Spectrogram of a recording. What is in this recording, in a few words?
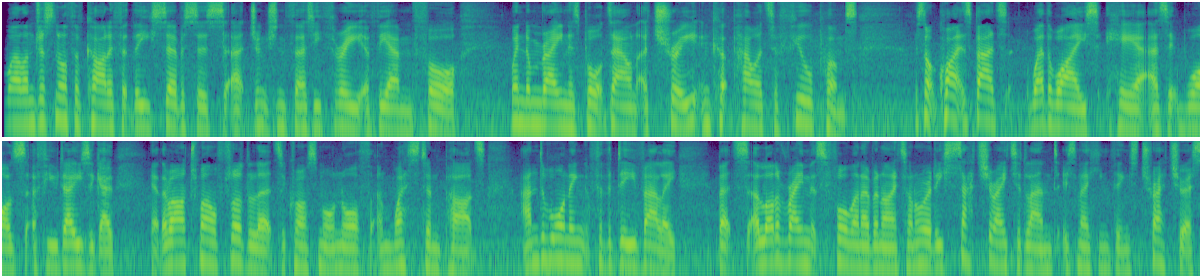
reporting from a wet and windy service station on the M4; Real Radio; near Cardiff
